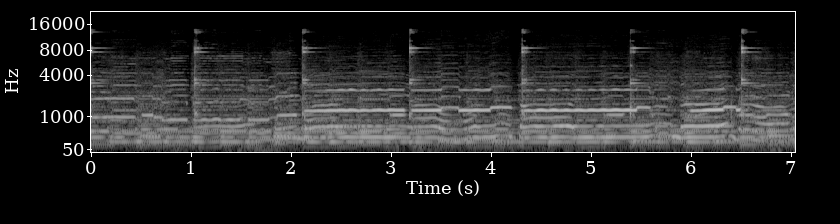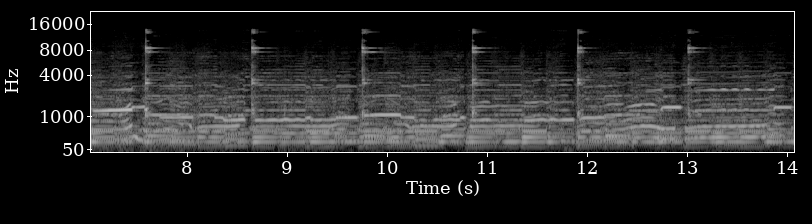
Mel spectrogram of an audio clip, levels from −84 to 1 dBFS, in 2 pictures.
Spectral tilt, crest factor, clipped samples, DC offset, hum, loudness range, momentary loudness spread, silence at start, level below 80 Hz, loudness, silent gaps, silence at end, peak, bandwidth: -2.5 dB/octave; 20 dB; under 0.1%; under 0.1%; none; 6 LU; 8 LU; 0 s; -70 dBFS; -28 LUFS; none; 0 s; -8 dBFS; 14 kHz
